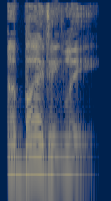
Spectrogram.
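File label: "abidingly", British English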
